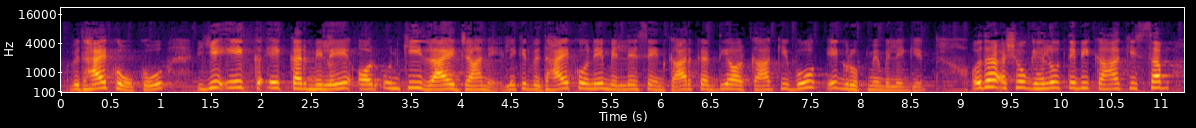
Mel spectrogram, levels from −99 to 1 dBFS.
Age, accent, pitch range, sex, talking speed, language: 50-69, native, 185-235 Hz, female, 185 wpm, Hindi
